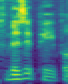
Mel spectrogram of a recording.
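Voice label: "to visit people", Standard Southern British English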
